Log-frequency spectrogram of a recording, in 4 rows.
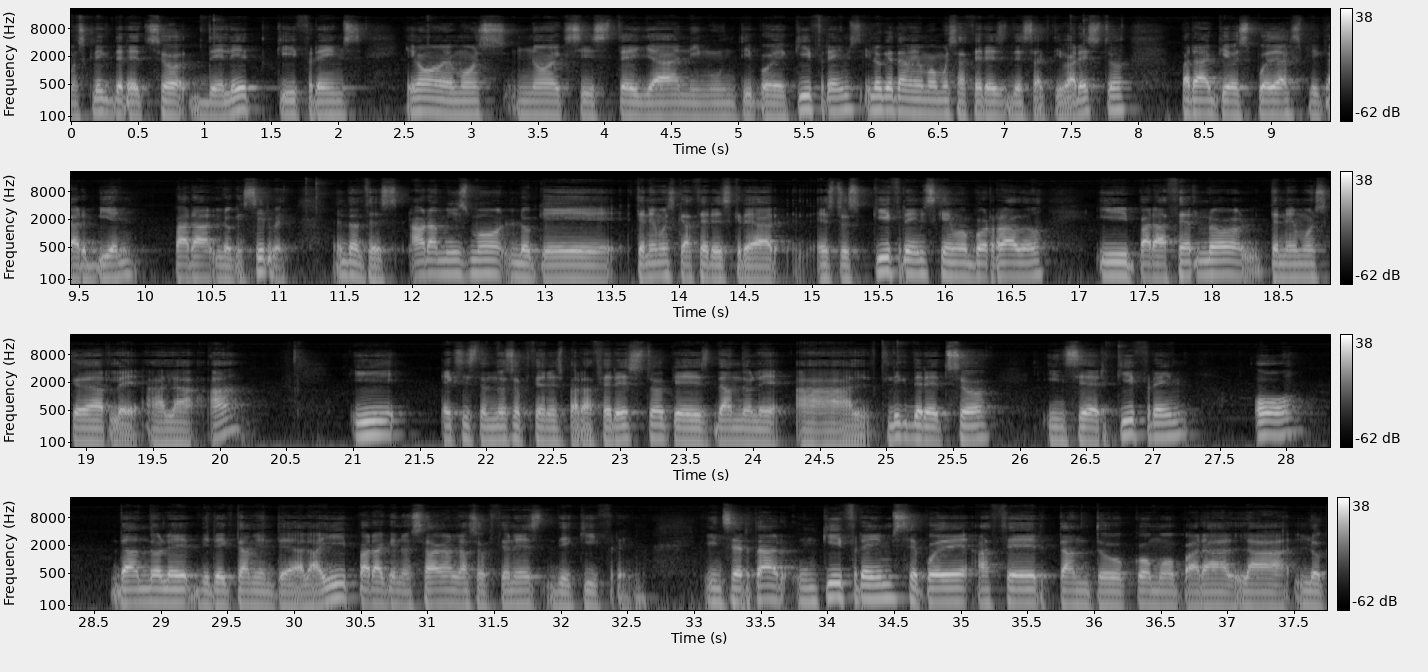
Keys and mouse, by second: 1.0-1.8 drag, 2.6-5.6 drag, 11.1 click, 19.8 a, 25.1-27.8 drag, 29.9 click.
